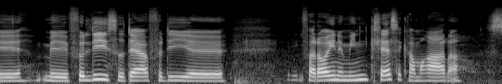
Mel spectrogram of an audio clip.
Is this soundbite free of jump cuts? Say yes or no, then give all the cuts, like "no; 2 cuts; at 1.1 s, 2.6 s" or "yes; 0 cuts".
no; 1 cut; at 3.0 s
